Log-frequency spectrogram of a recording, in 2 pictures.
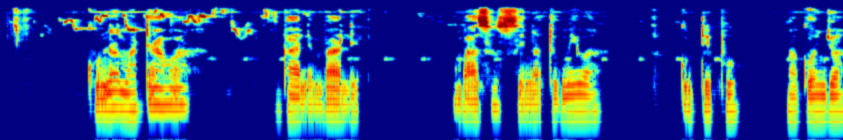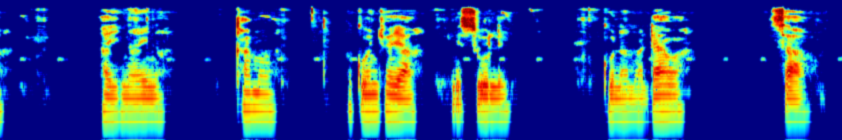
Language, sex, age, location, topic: Swahili, male, 18-24, Nakuru, health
